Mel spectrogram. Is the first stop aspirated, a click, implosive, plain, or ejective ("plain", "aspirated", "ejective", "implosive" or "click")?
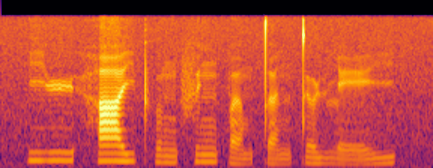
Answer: aspirated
